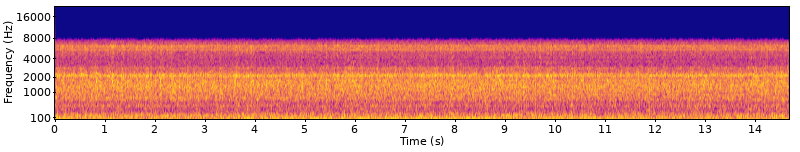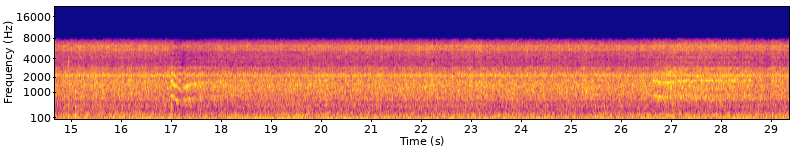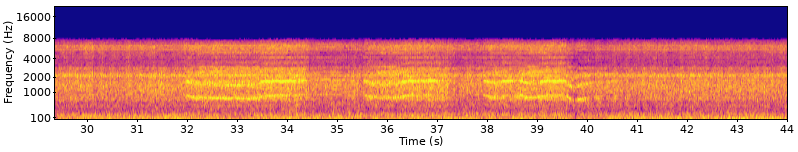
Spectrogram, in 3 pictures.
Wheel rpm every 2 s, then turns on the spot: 230, 230, 230, 230, 230, 230, 230, 230, 200, 230, 240, 230, 230, 230, 230, 230, 220, 230, 230, 230, 220, 230.
none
